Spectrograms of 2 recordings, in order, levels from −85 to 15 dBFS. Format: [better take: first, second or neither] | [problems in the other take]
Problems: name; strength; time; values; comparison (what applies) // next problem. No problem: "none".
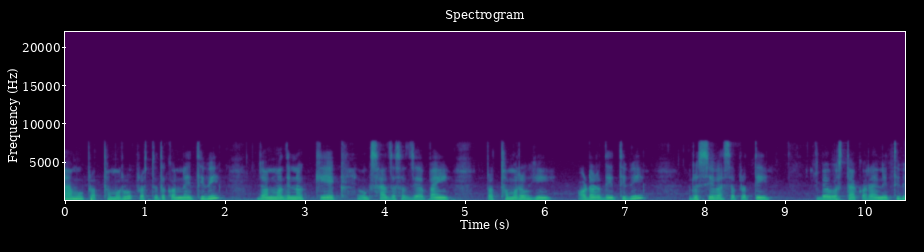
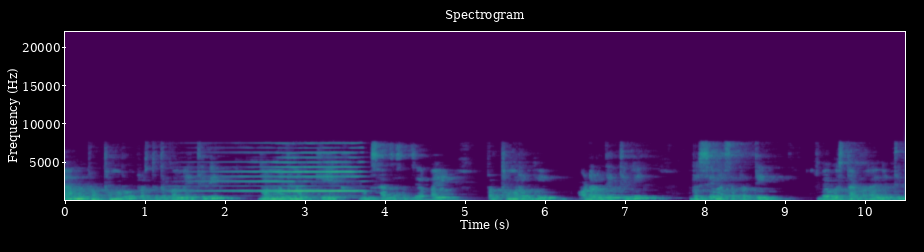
first | noise reduction (classical method WPE with log-MMSE)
